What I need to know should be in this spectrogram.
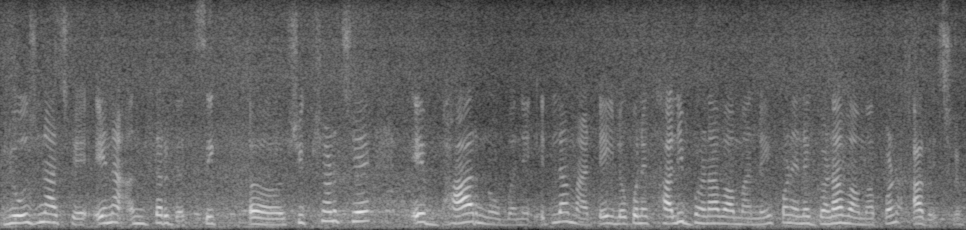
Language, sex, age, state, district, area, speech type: Gujarati, female, 18-30, Gujarat, Junagadh, urban, spontaneous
